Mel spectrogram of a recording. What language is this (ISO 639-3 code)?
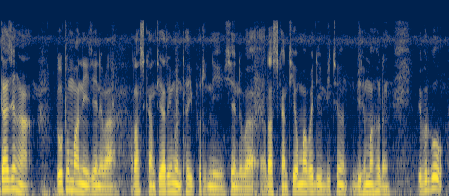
brx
